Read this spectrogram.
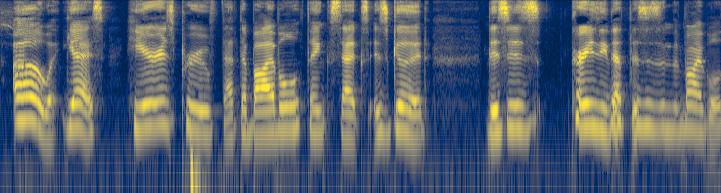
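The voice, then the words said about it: Sick, weird-sounding voice. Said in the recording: “my voice sounds weird. I've been sick. And I'm really trying not to cough.”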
